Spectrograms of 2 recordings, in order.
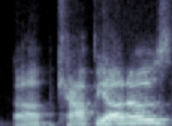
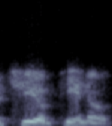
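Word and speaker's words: Cioppino's: Did not agree with us at all, and so we're just like, go to Chiapinos, because that's the actual way that you pronounce the name of that place.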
